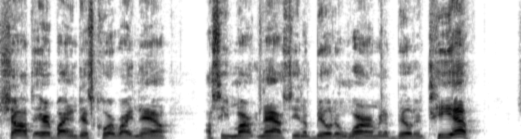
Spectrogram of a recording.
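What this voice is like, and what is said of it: Hoarse, partly lost voice. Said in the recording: “My voice is a little, you know what I mean, gone.”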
